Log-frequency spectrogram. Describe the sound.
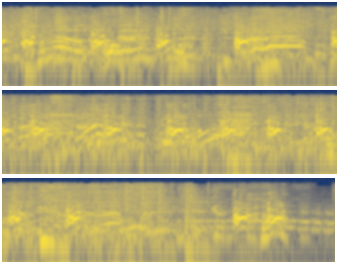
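A lost dog barks, yips and whimpers in many short, high-pitched bursts with rising and falling cries, while voices talk over it.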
